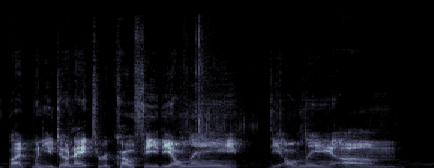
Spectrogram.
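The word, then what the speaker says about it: Ko-fi: But, uh, but yeah, um, Kofi rhymes with no fees.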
